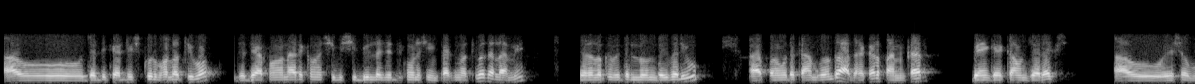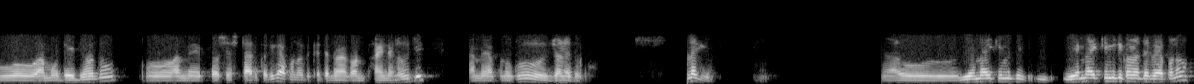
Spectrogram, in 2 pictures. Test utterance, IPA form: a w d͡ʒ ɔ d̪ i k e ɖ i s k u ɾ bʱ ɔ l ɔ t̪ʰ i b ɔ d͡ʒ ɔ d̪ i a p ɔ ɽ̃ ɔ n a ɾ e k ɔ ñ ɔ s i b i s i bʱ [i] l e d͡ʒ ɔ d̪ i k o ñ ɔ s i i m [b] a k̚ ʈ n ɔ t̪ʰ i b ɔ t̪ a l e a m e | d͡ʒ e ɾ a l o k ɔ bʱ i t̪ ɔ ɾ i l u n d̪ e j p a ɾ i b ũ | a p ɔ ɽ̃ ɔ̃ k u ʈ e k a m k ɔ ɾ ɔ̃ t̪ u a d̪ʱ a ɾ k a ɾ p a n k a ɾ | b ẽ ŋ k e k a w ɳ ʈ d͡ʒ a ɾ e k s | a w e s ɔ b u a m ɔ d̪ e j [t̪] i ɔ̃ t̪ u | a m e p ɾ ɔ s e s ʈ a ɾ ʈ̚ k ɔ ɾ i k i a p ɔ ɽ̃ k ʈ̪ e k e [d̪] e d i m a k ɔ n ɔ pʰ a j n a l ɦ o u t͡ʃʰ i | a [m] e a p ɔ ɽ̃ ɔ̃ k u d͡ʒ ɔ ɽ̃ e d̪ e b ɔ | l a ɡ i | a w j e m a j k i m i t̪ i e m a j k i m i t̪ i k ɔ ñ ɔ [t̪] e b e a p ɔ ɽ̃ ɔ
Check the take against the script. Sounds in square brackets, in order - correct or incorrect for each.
correct, incorrect: p, incorrect: d̪, incorrect: t̪, correct, incorrect: d̪

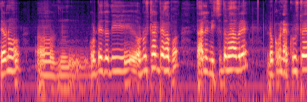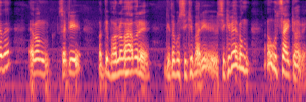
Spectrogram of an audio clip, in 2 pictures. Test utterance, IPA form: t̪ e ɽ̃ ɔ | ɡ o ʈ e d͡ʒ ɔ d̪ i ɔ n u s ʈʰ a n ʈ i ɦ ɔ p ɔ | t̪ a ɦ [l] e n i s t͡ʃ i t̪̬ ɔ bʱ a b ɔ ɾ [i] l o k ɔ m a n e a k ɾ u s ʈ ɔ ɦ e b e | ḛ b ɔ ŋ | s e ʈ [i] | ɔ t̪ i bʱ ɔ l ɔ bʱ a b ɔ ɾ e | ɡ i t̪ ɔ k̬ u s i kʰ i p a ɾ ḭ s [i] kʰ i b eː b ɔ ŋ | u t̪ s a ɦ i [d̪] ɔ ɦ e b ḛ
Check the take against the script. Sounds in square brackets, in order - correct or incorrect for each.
correct, incorrect: e, correct, correct, incorrect: t̪

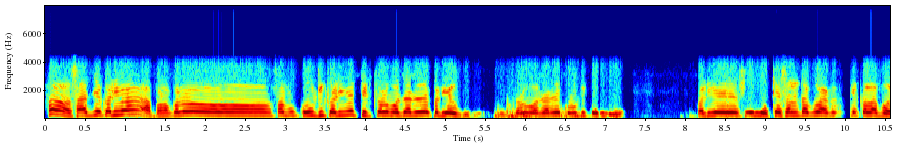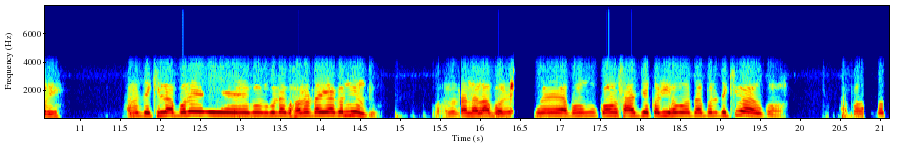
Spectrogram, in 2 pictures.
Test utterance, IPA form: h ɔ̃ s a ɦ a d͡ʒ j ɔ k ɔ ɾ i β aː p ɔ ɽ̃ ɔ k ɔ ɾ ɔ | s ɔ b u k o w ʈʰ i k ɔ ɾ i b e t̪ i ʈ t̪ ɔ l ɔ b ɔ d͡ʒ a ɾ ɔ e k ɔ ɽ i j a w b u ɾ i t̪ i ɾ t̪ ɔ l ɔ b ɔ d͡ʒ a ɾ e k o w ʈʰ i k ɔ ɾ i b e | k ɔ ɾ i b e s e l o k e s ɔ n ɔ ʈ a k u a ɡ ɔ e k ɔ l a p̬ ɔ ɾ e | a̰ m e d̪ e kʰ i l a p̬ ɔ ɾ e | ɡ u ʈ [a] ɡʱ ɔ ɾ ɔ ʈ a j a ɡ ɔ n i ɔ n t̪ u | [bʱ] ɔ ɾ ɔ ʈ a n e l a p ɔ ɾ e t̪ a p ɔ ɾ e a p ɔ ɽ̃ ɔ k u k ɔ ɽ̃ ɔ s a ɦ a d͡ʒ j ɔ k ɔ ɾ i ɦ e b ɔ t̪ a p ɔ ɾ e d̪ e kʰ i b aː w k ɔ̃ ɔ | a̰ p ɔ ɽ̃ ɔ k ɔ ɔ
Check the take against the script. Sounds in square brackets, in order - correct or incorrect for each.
correct, incorrect: ɡʱ

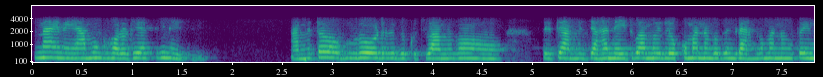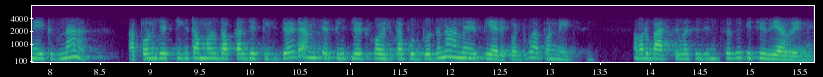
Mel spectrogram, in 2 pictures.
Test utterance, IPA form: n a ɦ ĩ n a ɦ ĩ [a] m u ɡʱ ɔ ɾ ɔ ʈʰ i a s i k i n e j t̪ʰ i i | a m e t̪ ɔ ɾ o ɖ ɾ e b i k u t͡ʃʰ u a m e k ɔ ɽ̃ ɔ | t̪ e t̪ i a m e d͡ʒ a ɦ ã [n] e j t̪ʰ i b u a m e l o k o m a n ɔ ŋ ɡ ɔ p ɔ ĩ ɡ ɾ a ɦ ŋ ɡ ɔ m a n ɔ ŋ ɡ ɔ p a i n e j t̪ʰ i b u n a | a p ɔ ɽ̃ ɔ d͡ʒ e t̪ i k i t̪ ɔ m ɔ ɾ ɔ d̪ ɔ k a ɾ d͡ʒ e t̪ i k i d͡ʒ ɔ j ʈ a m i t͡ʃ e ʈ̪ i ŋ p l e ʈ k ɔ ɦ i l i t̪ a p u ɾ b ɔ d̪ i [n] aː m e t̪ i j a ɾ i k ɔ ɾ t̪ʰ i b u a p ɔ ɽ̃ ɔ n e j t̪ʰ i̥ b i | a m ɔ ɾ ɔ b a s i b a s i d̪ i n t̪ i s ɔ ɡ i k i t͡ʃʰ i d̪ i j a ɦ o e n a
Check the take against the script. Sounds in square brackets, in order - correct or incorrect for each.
correct, correct, correct

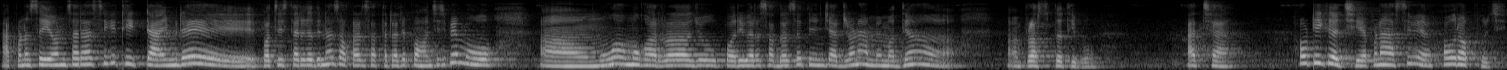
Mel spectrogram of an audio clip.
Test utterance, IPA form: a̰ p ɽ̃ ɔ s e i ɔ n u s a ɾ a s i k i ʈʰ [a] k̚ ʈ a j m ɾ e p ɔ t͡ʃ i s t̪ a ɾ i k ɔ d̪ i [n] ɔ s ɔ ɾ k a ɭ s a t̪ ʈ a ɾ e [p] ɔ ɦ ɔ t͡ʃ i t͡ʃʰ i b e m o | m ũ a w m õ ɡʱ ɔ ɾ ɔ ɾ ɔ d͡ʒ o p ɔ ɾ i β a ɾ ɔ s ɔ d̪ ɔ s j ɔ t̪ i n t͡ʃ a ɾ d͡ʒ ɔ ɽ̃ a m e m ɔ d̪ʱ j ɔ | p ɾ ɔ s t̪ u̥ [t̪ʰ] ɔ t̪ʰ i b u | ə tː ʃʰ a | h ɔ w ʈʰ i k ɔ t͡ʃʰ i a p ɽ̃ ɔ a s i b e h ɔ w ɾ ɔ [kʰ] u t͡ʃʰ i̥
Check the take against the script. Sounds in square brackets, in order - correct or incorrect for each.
incorrect: i, correct, correct, incorrect: t̪, correct

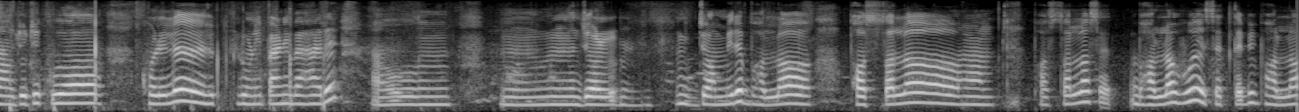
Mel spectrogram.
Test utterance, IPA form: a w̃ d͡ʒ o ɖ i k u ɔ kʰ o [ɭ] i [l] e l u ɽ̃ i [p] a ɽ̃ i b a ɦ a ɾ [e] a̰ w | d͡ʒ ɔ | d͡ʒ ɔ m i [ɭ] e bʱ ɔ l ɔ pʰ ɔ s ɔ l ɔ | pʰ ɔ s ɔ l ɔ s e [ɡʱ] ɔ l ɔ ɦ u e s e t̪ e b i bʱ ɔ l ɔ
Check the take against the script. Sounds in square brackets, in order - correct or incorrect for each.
correct, correct, correct, correct, incorrect: ɾ, incorrect: bʱ

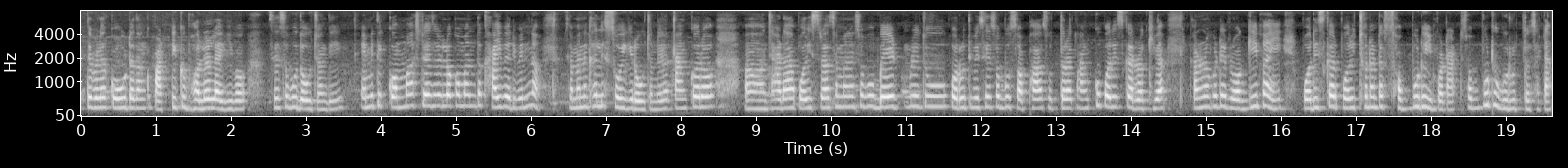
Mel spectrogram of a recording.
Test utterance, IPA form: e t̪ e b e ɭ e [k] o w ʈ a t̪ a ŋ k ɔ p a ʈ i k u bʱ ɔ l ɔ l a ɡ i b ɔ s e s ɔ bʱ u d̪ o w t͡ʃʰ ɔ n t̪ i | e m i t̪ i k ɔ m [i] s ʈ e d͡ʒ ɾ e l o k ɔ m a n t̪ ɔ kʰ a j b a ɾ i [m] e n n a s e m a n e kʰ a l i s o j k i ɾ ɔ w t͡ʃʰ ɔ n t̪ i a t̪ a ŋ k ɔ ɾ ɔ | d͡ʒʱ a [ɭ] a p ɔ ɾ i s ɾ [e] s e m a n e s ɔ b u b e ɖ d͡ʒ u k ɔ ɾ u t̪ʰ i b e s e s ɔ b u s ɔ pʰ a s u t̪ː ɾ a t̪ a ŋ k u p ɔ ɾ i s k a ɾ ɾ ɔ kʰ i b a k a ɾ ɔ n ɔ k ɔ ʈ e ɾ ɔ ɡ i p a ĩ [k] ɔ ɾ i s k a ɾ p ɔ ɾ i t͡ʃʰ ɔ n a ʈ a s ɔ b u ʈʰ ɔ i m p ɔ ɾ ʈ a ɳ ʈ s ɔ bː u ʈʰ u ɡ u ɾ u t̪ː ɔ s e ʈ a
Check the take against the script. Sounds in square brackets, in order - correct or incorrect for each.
correct, incorrect: a, incorrect: b, incorrect: ɽ, incorrect: a, incorrect: p

